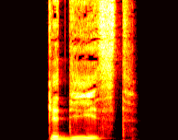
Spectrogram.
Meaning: second-person singular preterite of gedeihen
- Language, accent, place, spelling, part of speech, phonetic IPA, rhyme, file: German, Germany, Berlin, gediehst, verb, [ɡəˈdiːst], -iːst, De-gediehst.ogg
